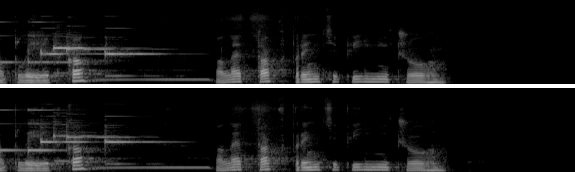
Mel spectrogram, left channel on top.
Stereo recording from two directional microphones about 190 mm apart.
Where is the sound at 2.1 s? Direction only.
Centre (ahead or behind).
